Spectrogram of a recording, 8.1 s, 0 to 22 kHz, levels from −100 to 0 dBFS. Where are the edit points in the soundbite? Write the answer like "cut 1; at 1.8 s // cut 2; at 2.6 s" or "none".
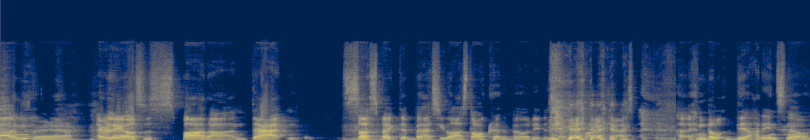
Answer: none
